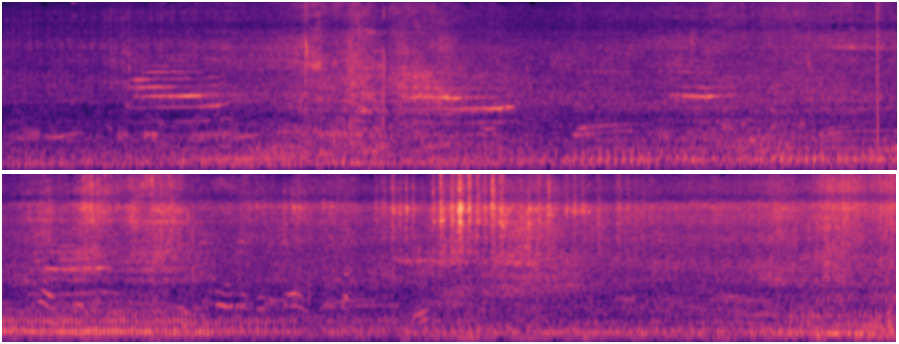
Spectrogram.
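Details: Cat; meow; mother cat calling her kittens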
